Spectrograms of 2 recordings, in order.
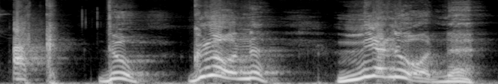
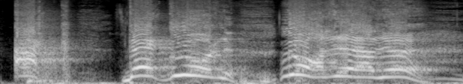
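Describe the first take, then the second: First: It is said in a calmer, less angry tone. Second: It is said in an angrier, harsher tone.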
